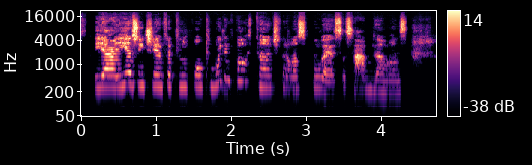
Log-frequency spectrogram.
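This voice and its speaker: Lively intonation runs through a woman's high-pitched voice. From Brazil, Ceará sertão (Quixadá). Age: 40s. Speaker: podcast host. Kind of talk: interview podcast conversation.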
